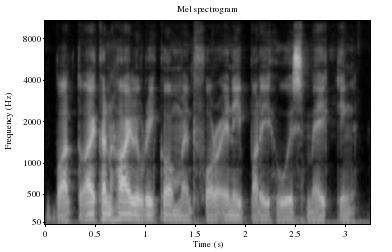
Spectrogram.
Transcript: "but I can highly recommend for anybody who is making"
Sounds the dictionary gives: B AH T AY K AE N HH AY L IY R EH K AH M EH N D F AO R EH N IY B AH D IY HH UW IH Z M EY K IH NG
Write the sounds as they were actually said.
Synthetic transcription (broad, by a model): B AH T AY K AE N HH AY L IY R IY K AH M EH N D F AO R EH N IY B AH D IY HH UW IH S M EY K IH NG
